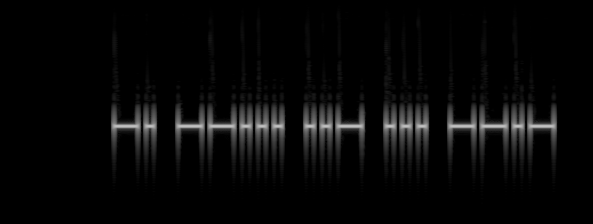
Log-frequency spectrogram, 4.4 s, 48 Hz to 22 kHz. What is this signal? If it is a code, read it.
Morse code, heard as a keyed tone, about 19 wpm, 700 Hz. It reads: N7USQ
